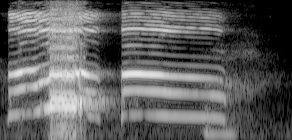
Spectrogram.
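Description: A rubber chicken toy squeezed, letting out a loud, raspy squawk followed by a longer, reedy squeal that trails off, with no one talking.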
